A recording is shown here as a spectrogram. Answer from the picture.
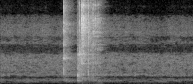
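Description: Scissors clicking twice, about a fifth of a second apart near the middle, the second louder with a brief metallic ring.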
